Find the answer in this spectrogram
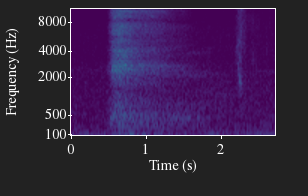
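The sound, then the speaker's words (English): A deep breath is let out slowly, one soft, airy exhale that swells quickly and fades gradually over about a second, followed by a brief faint puff of breath. “Take one more deep breath in. Hold and then let it all go.”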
